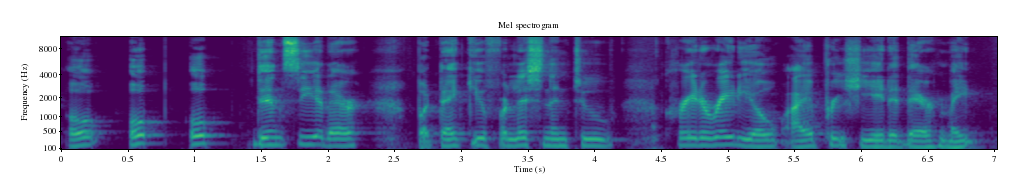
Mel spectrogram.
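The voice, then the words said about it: Awful put-on Canadian accent. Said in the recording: “That was an awful Canadian accent.”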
